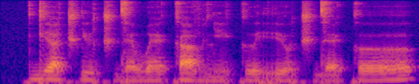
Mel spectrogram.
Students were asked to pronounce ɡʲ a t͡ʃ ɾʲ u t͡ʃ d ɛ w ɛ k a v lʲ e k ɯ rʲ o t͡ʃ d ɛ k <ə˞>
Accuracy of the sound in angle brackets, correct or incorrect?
incorrect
